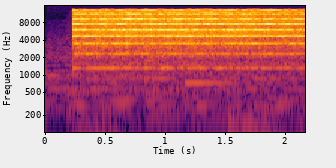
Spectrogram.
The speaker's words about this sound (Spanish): Suena el timbre y me paralizo.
